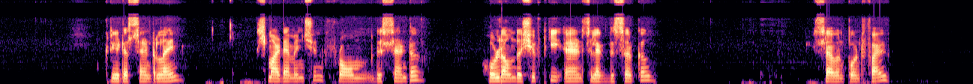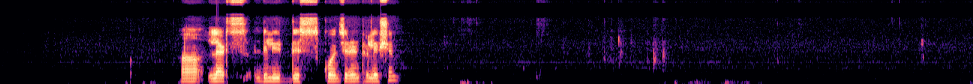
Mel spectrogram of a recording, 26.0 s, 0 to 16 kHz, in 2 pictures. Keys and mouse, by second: 0.4 click, 1.8 Escape, 3.3 click, 4.8 click, 8.0 shift+click, 9.2 click, 10.8 KP_7, 11.3 KP_5, 11.5 KP_Enter, 13.5 click, 15.4 Escape, 16.5 click, 17.3 Delete, 18.9 click, 21.0 KP_7, 21.3 KP_Decimal, 21.5 KP_5, 21.7 Return, 23.4 Escape, 24.8 click.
